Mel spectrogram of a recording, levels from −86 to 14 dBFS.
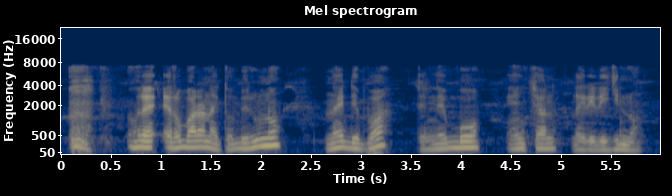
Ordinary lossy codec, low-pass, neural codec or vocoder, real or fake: none; 7.2 kHz; none; real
